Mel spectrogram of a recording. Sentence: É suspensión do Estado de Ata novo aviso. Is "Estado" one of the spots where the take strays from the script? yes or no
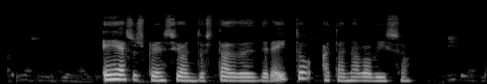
no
